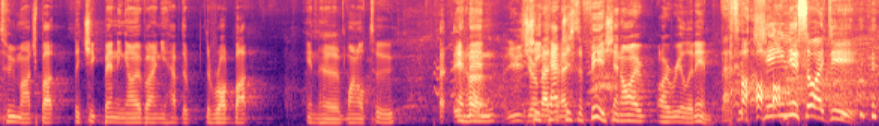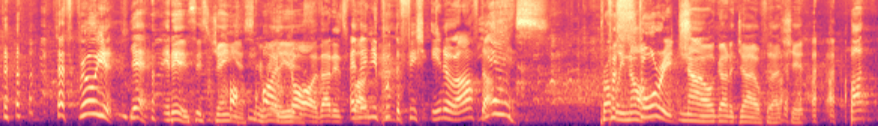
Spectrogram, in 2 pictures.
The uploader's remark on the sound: The live show finale!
